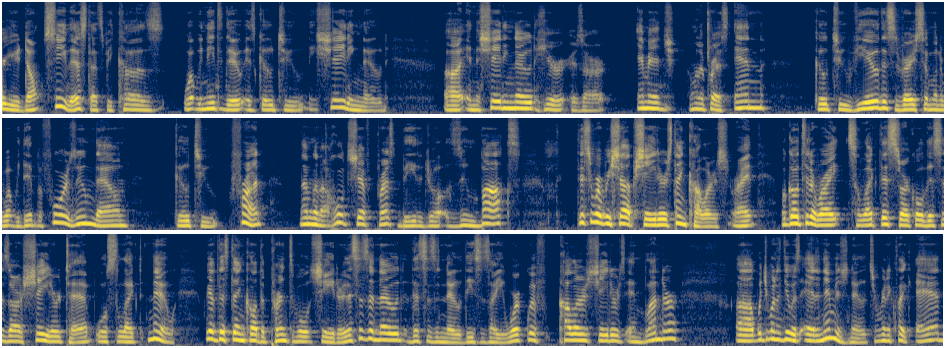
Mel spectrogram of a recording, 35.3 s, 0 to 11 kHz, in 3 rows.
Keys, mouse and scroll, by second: 1.6 click, 4.2 click, 5.9-7.1 scroll up 3, 10.8 click, 10.9 click, 11.5-12.9 scroll down 2, 12.9-14.6 scroll down 4, 13.0 click, 14.6 click, 14.7 click, 16.9 click, 16.9 b, 23.6 click, 23.8 click, 25.4 click, 34.7 click, 34.8 click.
